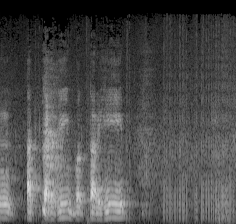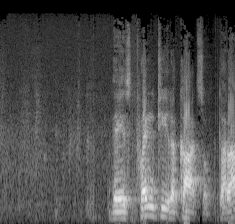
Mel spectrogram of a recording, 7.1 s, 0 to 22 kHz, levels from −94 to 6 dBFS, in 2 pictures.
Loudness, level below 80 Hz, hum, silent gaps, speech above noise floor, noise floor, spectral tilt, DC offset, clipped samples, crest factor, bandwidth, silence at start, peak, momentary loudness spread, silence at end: -15 LUFS; -60 dBFS; none; none; 30 dB; -44 dBFS; -5 dB/octave; under 0.1%; under 0.1%; 16 dB; 16 kHz; 0 s; 0 dBFS; 24 LU; 0 s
